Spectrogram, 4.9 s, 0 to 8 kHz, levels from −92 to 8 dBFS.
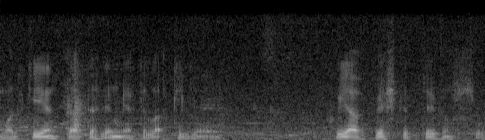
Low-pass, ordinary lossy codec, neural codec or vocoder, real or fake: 7.2 kHz; none; none; real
